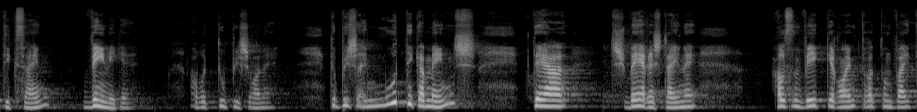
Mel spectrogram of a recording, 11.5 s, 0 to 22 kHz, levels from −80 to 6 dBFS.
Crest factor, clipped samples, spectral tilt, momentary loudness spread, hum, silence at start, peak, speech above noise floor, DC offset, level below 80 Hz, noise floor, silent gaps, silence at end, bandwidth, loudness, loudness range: 24 dB; under 0.1%; -4.5 dB/octave; 18 LU; none; 0 s; -4 dBFS; 33 dB; under 0.1%; -78 dBFS; -59 dBFS; none; 0 s; 16 kHz; -25 LUFS; 6 LU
